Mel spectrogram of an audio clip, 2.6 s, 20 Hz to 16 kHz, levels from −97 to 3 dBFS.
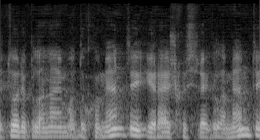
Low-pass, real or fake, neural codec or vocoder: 14.4 kHz; fake; vocoder, 44.1 kHz, 128 mel bands, Pupu-Vocoder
